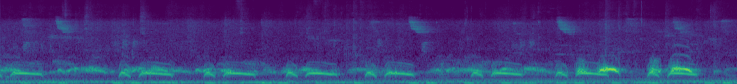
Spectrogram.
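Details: Spotted dove decoy bird from Thailand coos in dense overlapping series, hooted two-part phrases tumbling roughly once a second, louder toward the end, with faint higher chirps above.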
